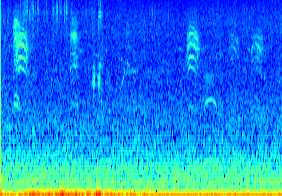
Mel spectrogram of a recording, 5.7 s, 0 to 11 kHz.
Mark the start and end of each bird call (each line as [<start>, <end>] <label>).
[0.23, 0.53] Hawaii Amakihi (Chlorodrepanis virens)
[1.33, 1.53] Hawaii Amakihi (Chlorodrepanis virens)
[3.73, 3.93] Hawaii Amakihi (Chlorodrepanis virens)
[3.73, 4.33] California Quail (Callipepla californica)
[4.53, 4.73] Hawaii Amakihi (Chlorodrepanis virens)
[5.03, 5.23] Hawaii Amakihi (Chlorodrepanis virens)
